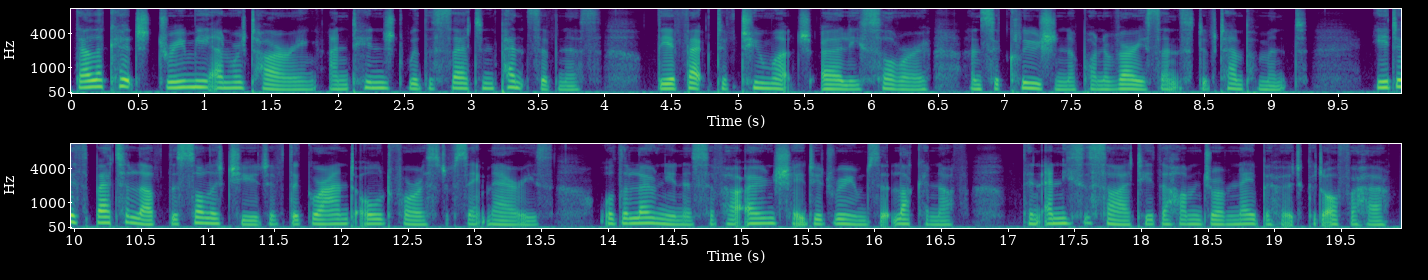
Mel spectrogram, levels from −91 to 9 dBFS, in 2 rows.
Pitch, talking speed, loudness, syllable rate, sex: 185 Hz, 170 wpm, -21 LUFS, 5.7 syllables/s, female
